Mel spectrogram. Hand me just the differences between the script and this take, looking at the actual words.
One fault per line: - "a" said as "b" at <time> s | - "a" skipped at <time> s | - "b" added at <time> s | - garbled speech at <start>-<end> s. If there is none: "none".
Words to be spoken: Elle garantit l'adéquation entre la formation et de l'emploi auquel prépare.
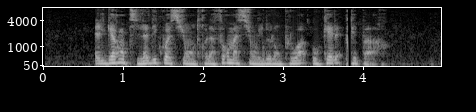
none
